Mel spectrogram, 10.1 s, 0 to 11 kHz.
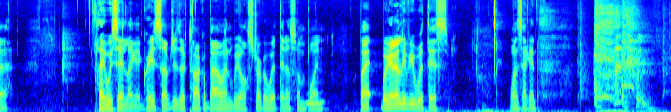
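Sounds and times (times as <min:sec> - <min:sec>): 
speech: 0:00.0 - 0:00.2, 0:01.4 - 0:06.8, 0:07.6 - 0:08.3
person coughing harshly: 0:08.9 - 0:09.9.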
